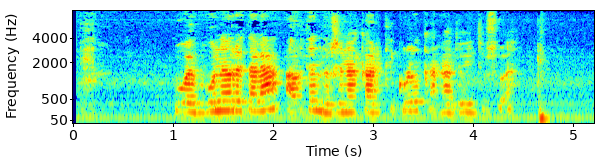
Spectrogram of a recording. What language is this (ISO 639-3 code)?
eus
